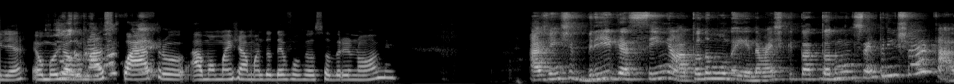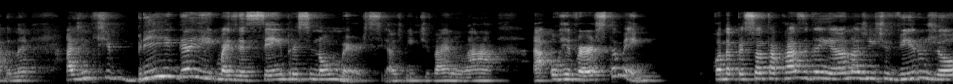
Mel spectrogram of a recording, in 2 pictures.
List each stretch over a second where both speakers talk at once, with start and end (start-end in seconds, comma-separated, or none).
none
